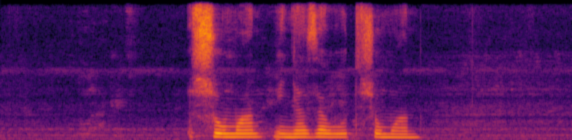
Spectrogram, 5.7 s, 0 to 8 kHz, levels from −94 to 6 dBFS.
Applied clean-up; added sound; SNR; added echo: none; none; none; none.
